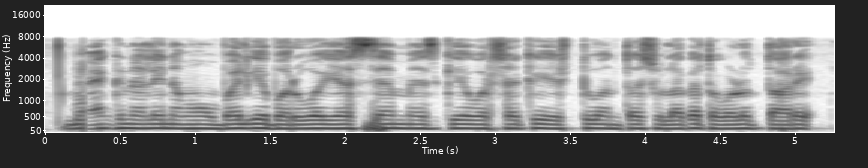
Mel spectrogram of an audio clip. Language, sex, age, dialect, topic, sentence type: Kannada, male, 25-30, Coastal/Dakshin, banking, statement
